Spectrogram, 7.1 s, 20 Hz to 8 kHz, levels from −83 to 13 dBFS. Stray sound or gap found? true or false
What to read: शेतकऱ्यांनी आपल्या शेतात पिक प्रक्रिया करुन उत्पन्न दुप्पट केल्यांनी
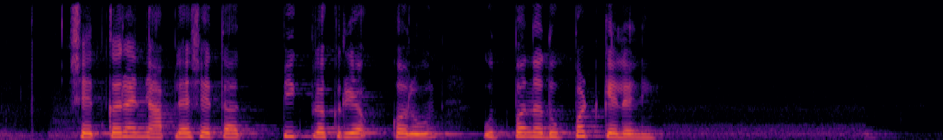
false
